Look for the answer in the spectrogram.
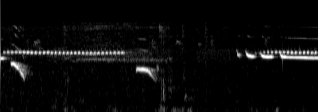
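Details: Sooty-headed bulbul, known as sirfu, singing: a rapid pulsed whistle trill, a clear downslurred note, a pause, then quick bright whistled chips running into another trill.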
